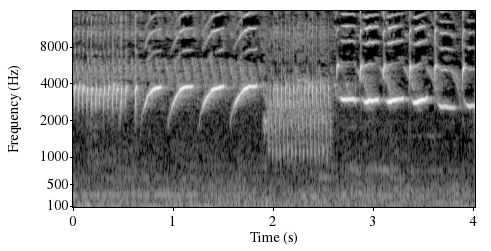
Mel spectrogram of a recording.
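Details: Canary song as a lure for young canaries: a quick trill leads into evenly spaced rising-falling whistled notes, a short buzzy section, then crisp repeated chirps, all bright and high.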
